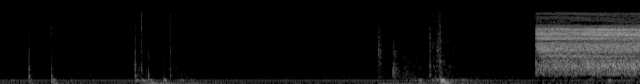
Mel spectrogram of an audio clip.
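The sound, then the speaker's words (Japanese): Mode switch pressed on a portable radio: a few faint, sharp button clicks over a low hum, then a sudden burst of loud hissing static that runs to the end. “次にモード切り替えスイッチを押しますと、”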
